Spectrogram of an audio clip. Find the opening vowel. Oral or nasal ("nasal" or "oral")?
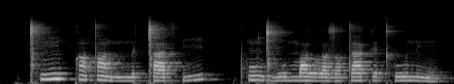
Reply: nasal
